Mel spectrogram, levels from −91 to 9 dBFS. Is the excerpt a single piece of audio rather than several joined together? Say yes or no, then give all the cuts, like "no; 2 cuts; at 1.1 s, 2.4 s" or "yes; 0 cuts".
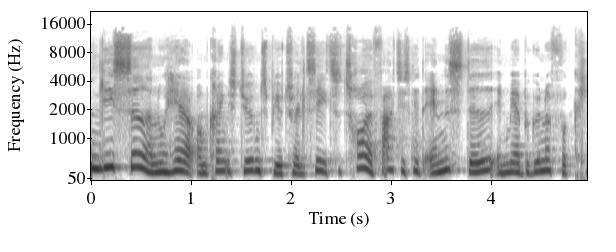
no; 1 cut; at 3.2 s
